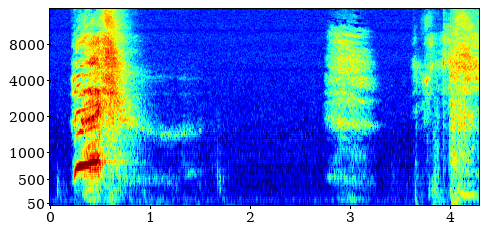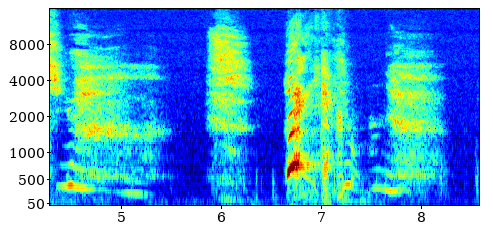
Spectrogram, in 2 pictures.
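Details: Two sharp sneezes, each a loud burst with breathy follow-through, separated by quiet breaths and a soft sniff; tired allergy sneezing despite taking antihistamines, during the sneezer's worst allergy flare in a long time.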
